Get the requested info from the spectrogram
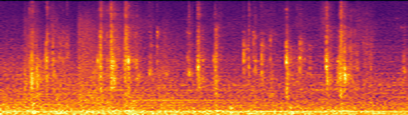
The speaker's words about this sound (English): I can hear you, destroying your keyboard. I'm not destroying... That's you. That's not me. I'm not even touching my keyboard.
